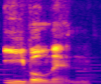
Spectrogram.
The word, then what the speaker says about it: Evelyn: B-word, and that's when Catherine blurts out Evelyn and he says it's pronounced Evil-lyn.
